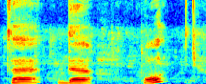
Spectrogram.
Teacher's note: Ujung lidah bertemu dengan gusi gigi depan bagian atas hurufnya ta, da, to.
